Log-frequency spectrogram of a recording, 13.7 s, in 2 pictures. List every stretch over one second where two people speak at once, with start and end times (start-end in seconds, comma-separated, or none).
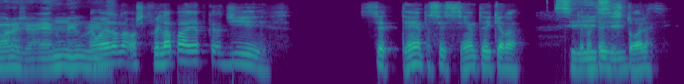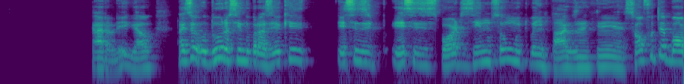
none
